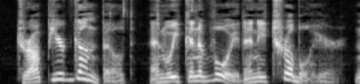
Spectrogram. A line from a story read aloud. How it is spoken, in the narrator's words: Natalie stated firmly yet calmly to Jack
